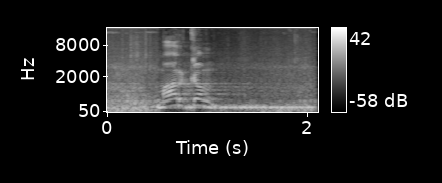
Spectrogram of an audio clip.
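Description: A steady low hum with a constant pitch, with a brief snatch of a man's voice about half a second in.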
